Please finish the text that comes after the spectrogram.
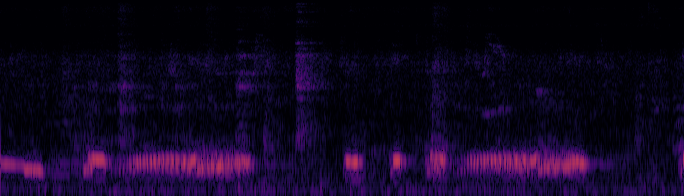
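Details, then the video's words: Owned puter, the Barbary dove, singing in a performance bout: a brief low coo, then a long vibrating coo, a few short clipped notes, and another drawn-out rolling coo, indoors with little background noise. "Burung puterku manggung"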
